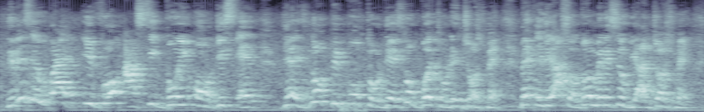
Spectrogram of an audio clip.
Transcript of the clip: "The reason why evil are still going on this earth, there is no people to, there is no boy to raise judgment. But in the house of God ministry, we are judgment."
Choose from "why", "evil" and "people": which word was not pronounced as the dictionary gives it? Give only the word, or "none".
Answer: evil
